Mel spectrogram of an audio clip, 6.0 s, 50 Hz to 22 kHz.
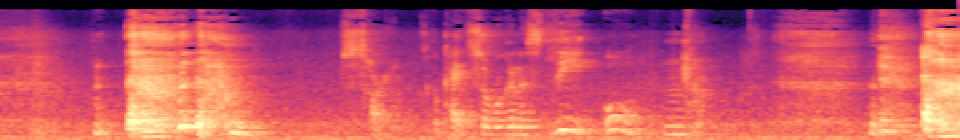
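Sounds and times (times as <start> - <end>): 
person coughing: 0.6 - 1.7, 5.4 - 5.9
speech: 3.1 - 4.6, 5.4 - 5.9.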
